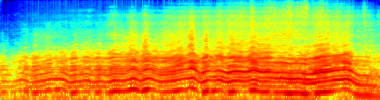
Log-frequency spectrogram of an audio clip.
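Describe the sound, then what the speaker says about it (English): A Ford Ranger truck engine revs hard and steadily, its pitch rising and falling as the throttle is repeatedly worked; loud and close throughout. "You can hear him modulating the throttle a lot on that last pass."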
